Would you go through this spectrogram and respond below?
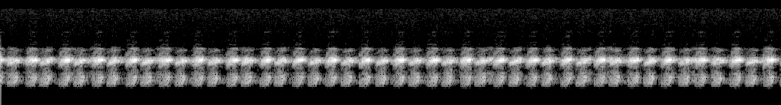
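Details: Tree frogs singing by night at a forest pond in north-east Italy during April, giving a steady run of quick, rasping croaks repeated several times each second without pause.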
